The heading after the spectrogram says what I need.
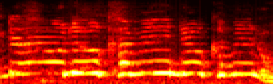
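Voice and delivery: squeaky falsetto warning; a terrified hush-scream; mock panicked falsetto; high frightened plea. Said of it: "She's like".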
